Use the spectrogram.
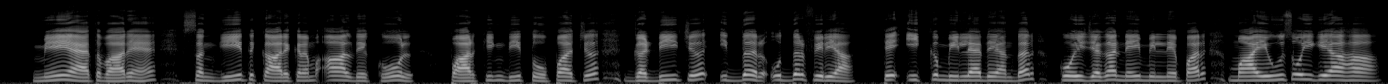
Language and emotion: Dogri, sad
